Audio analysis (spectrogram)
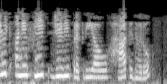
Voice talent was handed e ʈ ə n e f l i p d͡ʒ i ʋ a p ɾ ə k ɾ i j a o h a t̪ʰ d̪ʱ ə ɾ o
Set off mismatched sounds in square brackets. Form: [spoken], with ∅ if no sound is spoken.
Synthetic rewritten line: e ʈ ə n e f l i p d͡ʒ [e] ʋ [i] p ɾ ə k ɾ i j a o h a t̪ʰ d̪ʱ ə ɾ o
